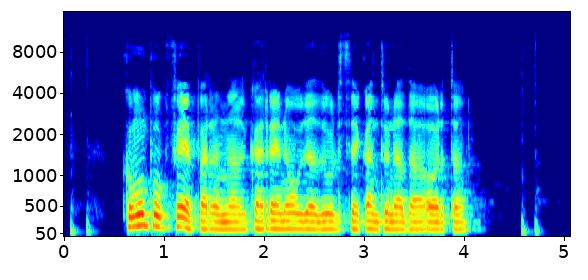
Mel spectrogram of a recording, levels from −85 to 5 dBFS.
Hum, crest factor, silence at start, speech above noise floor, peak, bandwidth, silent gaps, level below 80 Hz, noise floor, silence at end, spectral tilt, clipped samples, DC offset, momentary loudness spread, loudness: none; 18 dB; 0.05 s; 33 dB; -2 dBFS; 9.6 kHz; none; -56 dBFS; -50 dBFS; 0.45 s; -9 dB/octave; under 0.1%; under 0.1%; 6 LU; -18 LUFS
